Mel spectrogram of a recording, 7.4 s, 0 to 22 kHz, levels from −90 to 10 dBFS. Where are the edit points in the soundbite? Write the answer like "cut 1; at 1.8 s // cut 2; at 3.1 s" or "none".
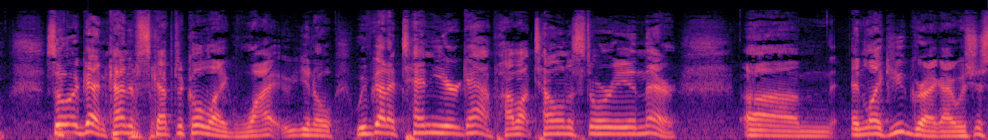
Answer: cut 1; at 6.3 s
